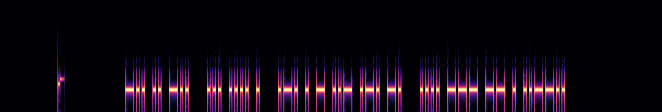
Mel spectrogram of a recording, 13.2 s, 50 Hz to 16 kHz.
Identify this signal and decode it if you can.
Morse code, heard as a keyed tone, about 22 wpm, 700 Hz. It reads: DID SHE RETURN HOME?
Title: Sentences from Top 800 Words 22wpm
